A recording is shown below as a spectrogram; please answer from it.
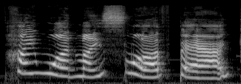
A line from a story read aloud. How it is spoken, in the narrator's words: wailed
